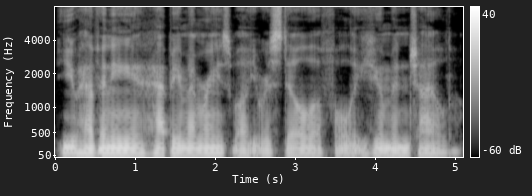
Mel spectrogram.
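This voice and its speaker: A man playing a calm, courteous vampire therapist in an ASMR roleplay, guiding gently and formally in a breathy, gravelly voice. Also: sits low. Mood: gently curious. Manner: slow, gentle, formal, soothing guidance.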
